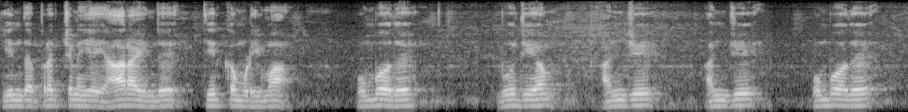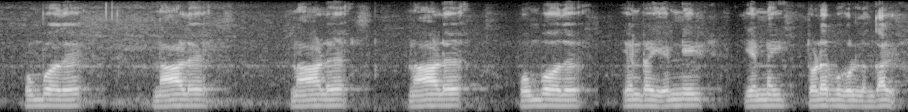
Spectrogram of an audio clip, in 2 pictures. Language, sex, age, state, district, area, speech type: Tamil, male, 60+, Tamil Nadu, Madurai, rural, read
